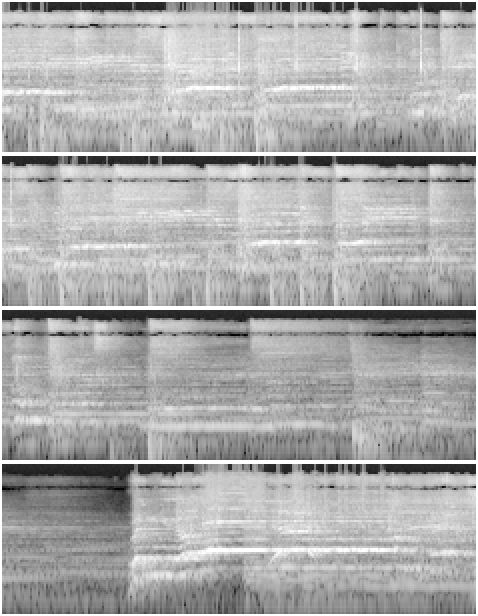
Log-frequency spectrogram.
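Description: A man sings a gospel song into a handheld microphone over musical accompaniment, holding long notes. About two-thirds of the way in the music falls quiet, then the voice comes back in suddenly and strongly on a long held note.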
